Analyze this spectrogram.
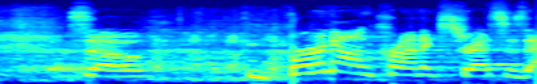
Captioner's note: laughter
